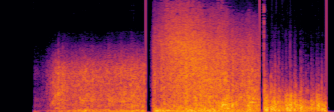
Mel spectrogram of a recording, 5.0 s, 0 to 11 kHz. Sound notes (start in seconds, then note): 0.6 thunder rumbling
